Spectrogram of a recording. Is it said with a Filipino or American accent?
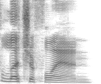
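American. It is said with a thick American accent.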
